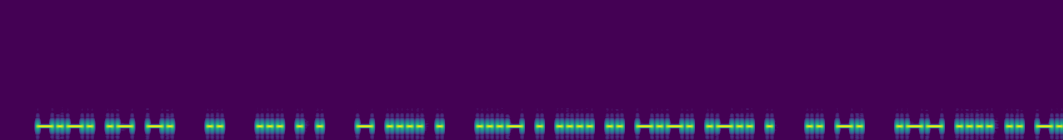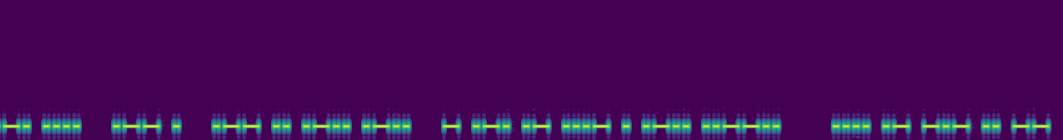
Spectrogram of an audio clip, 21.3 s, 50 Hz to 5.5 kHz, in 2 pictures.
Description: Morse code, heard as a keyed tone, about 24 wpm, 600 Hz. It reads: CAN I SEE THE VEHICLE IN WHICH WE WILL TRAVEL? HAKIM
